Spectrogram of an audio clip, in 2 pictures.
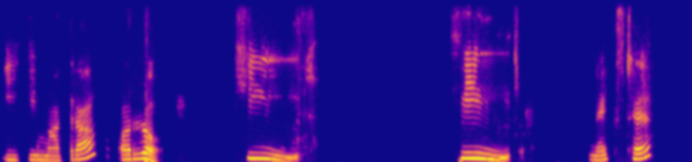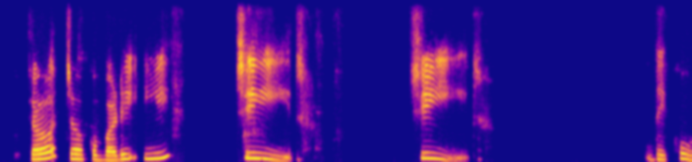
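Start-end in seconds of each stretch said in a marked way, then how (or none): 2.9-6.4 खीर with the ee stretched before र; long drawn-out vowel. Shown as a demonstration. Teacher reads word for students, drawn-out खीर. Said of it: "इसका उच्चारण लंबा किया जाता है". 11.6-14.5 चीर with a long held ee; long drawn-out vowel. Shown as a demonstration. Teacher reads next word for students, drawn-out चीर. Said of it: "इसका उच्चारण लंबा किया जाता है".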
